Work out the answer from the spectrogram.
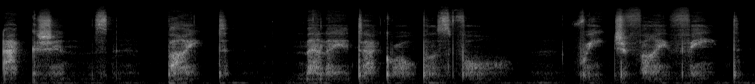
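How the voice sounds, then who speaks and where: Woman, breathy ASMR whisper, slow deliberate delivery, crisp bright edge, close mic. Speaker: ASMR host reading a monster manual. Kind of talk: whispered ASMR reading with casual asides.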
